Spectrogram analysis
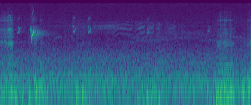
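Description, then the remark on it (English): Birds call in short, high chirps and twittering bursts as they fly down, over a steady low rumble of wind, with a sharper peep standing out near the start and more chatter toward the end. “Birds may be coming down. Oh, there they go.”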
